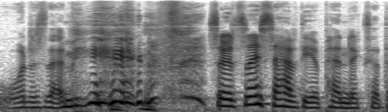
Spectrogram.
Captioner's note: laughs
